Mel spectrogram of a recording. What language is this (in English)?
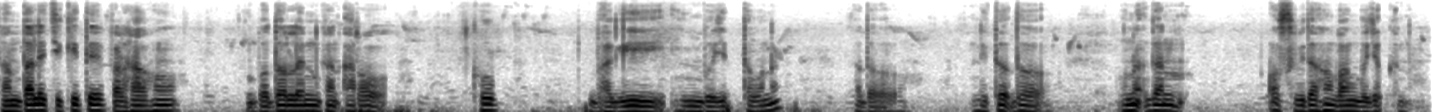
Santali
